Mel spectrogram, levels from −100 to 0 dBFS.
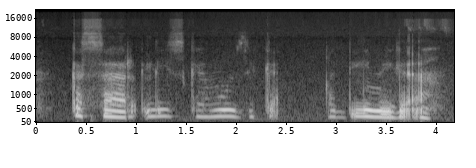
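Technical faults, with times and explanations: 0.76–2.16 s, automatic gain rising: after the input dropped by about 12 dB, near where the talker moves back around 1 s, the gain control gradually raised its gain by about 3 dB over 1.4 s, so voice and room noise swell together.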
